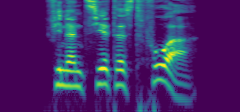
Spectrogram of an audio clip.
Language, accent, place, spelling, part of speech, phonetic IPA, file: German, Germany, Berlin, finanziertest vor, verb, [finanˌt͡siːɐ̯təst ˈfoːɐ̯], De-finanziertest vor.ogg
- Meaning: inflection of vorfinanzieren: 1. second-person singular preterite 2. second-person singular subjunctive II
